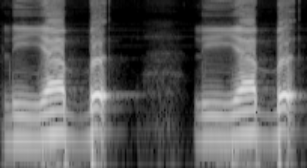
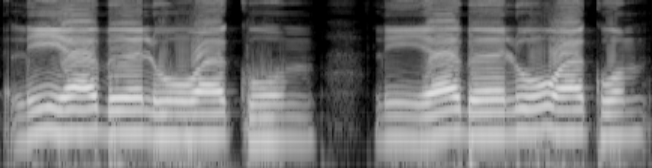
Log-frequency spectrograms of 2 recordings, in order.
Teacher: tidak boleh ada tambahan Hamzah ataupun berhenti akan tetapi dia mengalir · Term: Qalqalah Sugra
